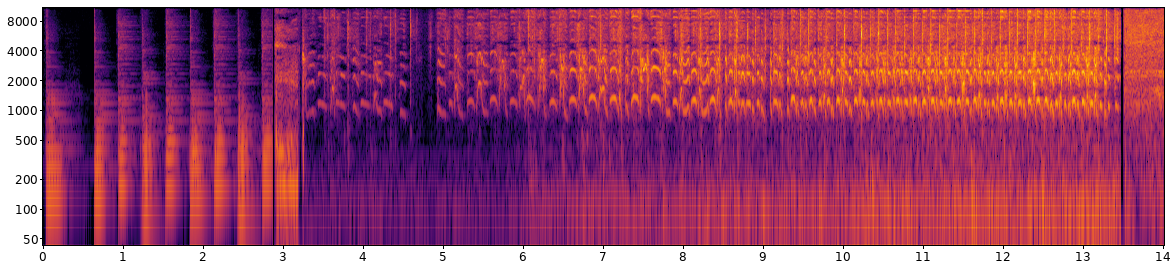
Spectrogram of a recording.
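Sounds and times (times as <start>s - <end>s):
small animals squeaking: 3.3s - 13.5s.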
